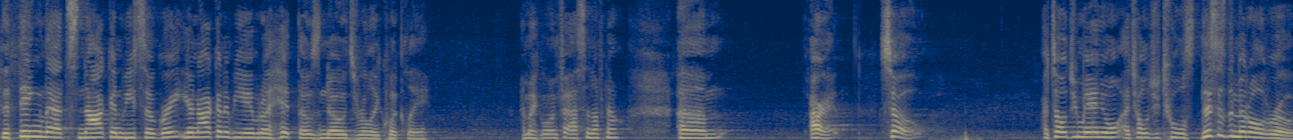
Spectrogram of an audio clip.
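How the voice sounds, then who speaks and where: A woman speaks in an animated tone at a fairly high pitch and a fairly quick pace. She leaves long, frequent pauses. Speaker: conference speaker on technical SEO. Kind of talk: conference talk. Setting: stage with audience. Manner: fast.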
